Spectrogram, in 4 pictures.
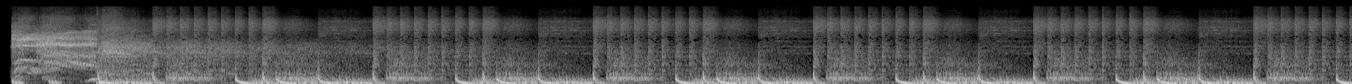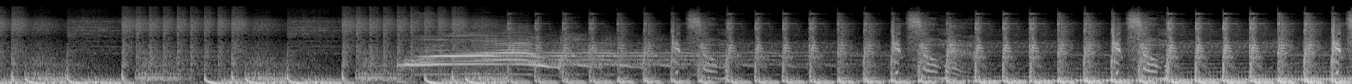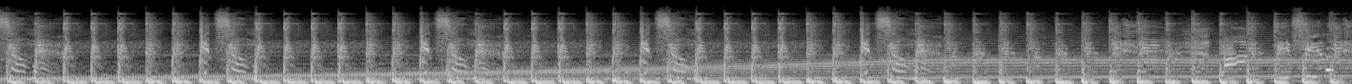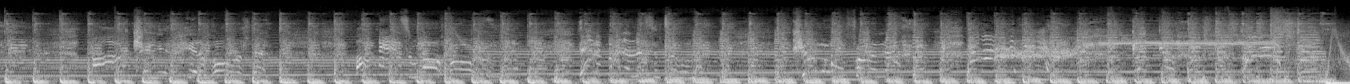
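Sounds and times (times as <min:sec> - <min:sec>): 
trap remix: 0:00.1 - 0:54.0
laughter: 0:17.5 - 0:20.9, 0:39.3 - 0:53.2.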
